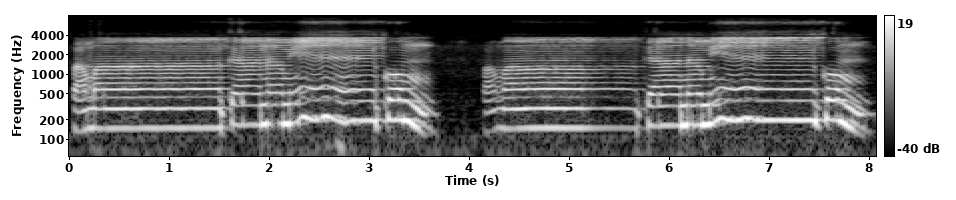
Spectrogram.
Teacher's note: নাকের ভিতরে সাউন্ড করব, নেজাল সাউন্ড, এবং অ্যাটলিস্ট এক আলিফ টান দিব।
